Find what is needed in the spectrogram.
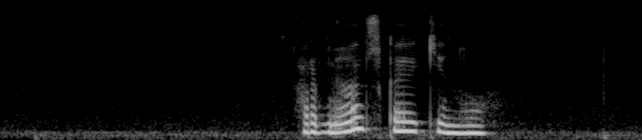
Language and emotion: Russian, sad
